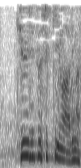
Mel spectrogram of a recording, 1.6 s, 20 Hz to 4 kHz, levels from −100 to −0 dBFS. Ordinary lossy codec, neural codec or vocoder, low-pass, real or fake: MP3, 16 kbps; codec, 16 kHz, 16 kbps, FreqCodec, larger model; 3.6 kHz; fake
